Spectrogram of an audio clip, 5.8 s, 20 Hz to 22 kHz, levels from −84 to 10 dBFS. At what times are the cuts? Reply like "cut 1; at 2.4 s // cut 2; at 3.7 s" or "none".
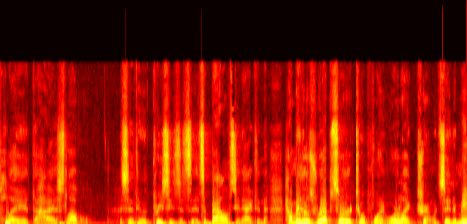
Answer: cut 1; at 1.5 s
